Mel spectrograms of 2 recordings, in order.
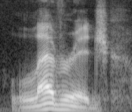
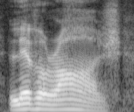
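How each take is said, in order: First: It is said in a plain English accent. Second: It is said in a mock French accent.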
